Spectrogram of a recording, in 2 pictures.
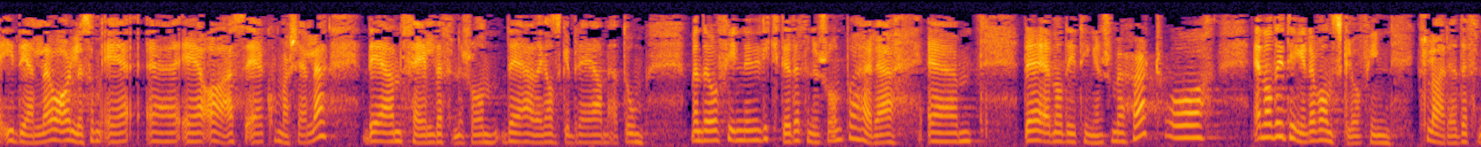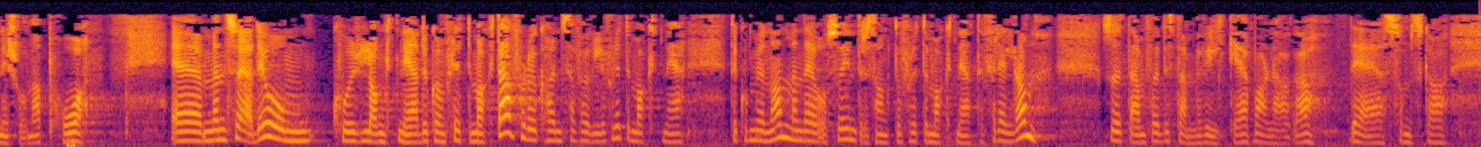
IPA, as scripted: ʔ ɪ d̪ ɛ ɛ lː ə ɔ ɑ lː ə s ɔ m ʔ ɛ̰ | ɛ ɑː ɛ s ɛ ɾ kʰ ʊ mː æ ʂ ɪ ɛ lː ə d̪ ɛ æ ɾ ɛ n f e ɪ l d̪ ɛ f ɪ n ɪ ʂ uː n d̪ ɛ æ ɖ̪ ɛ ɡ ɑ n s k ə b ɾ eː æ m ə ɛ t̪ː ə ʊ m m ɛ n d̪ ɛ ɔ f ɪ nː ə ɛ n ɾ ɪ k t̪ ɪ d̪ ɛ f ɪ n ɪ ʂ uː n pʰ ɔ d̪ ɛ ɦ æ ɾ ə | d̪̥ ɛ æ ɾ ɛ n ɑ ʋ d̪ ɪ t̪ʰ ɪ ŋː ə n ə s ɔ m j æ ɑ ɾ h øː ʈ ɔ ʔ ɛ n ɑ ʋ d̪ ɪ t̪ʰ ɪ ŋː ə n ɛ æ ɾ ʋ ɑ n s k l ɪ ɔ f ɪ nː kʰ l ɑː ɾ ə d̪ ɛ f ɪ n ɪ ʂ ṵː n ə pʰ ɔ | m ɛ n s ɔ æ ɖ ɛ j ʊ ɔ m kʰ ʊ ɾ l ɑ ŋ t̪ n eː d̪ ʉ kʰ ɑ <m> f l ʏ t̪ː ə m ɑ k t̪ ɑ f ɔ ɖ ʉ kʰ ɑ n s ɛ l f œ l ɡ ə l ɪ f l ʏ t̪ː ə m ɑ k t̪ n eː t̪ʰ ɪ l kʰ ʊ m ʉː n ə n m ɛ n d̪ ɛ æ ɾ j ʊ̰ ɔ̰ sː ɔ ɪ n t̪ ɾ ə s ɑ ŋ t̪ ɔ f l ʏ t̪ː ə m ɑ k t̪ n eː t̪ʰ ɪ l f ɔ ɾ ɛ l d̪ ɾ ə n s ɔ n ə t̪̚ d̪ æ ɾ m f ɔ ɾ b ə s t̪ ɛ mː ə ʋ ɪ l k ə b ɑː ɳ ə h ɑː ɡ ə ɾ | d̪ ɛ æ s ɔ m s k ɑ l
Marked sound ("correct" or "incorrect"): incorrect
